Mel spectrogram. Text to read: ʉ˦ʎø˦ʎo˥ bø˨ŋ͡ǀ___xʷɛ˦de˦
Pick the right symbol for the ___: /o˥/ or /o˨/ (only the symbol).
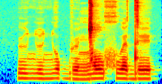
o˥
